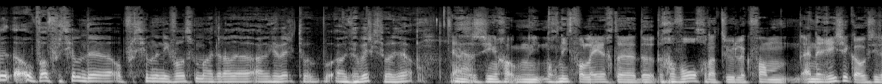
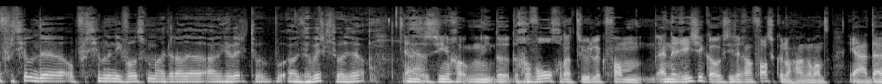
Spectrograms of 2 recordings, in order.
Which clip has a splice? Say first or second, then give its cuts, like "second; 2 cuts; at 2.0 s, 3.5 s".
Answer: second; 1 cut; at 4.9 s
